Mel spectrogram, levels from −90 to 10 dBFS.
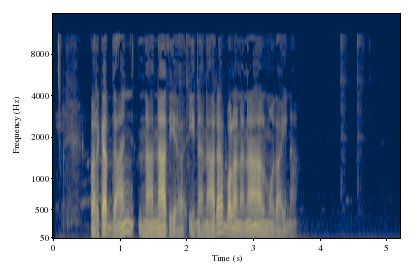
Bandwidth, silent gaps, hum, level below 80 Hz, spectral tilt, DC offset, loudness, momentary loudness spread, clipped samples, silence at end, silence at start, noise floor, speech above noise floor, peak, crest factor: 11.5 kHz; none; 50 Hz at -50 dBFS; -46 dBFS; -6 dB/octave; under 0.1%; -22 LUFS; 13 LU; under 0.1%; 1.55 s; 0.05 s; -72 dBFS; 50 dB; 0 dBFS; 24 dB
